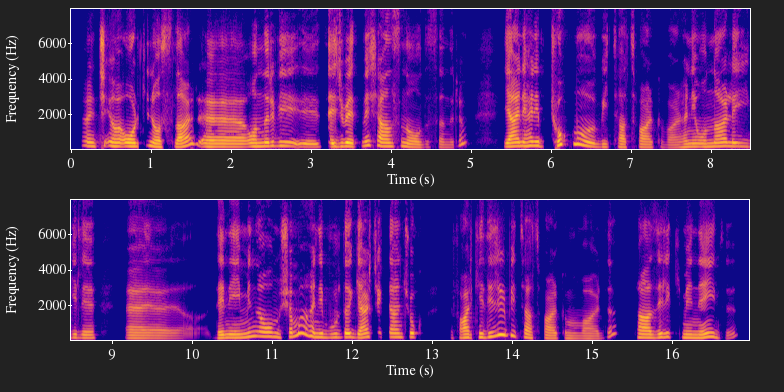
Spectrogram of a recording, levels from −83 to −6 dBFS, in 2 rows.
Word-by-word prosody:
Evet, 210 Hz, -4 st, -1 dB
ç -, -, +3 dB
ya, 205 Hz, -3 st, +3 dB
orkinoslar, 195 Hz, -, +3 dB
eee, 180 Hz, -, +2 dB
onları 200 Hz, +4 st, +2 dB
bir, 225 Hz, -1 st, 0 dB
eee, 170 Hz, -1 st, -2 dB
tecrübe 190 Hz, +2 st, +4 dB
etme 220 Hz, +6 st, -1 dB
şansın 210 Hz, -4 st, +1 dB
oldu 155 Hz, -4 st, -2 dB
sanırım. 155 Hz, -, -11 dB, 0.5 s
Yani, 210 Hz, +3 st, +6 dB
hani, 235 Hz, +1 st, +3 dB
çok 275 Hz, +7 st, +1 dB
mu 235 Hz, -, +1 dB
bir 170 Hz, -, -6 dB
tat 160 Hz, -1 st, -5 dB
farkı 155 Hz, -2 st, -4 dB
var? 145 Hz, +1 st, -9 dB
Hani, 175 Hz, +3 st, -2 dB
onlarla 195 Hz, +4 st, +1 dB
ilgili, 185 Hz, -3 st, -4 dB, 0.4 s
eee, 155 Hz, -2 st, -5 dB, 0.4 s
deneyimin 185 Hz, +8 st, 0 dB
olmuş 245 Hz, -5 st, 0 dB
ama, 325 Hz, -, +1 dB
hani, 215 Hz, -7 st, 0 dB
burada 205 Hz, +2 st, +1 dB
gerçekten 215 Hz, +2 st, -1 dB
çok, 220 Hz, +1 st, -3 dB, 0.3 s
e, -, -, -26 dB
fark 185 Hz, +4 st, -1 dB
edilir 255 Hz, -, +1 dB
bir 300 Hz, -, -2 dB
tat 190 Hz, -5 st, -3 dB
farkı 150 Hz, -2 st, -5 dB
mı 145 Hz, -1 st, -11 dB
vardı? 140 Hz, 0 st, -9 dB, 0.3 s
Tazelik 200 Hz, +3 st, +1 dB
mi, 185 Hz, -1 st, -1 dB
neydi? 190 Hz, -, -2 dB
190 Hz, 150 wpm, -22 LUFS, 170-215 Hz, 0.5 s, Yani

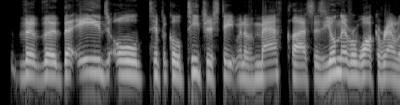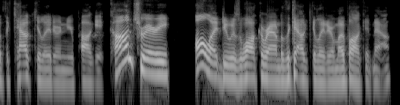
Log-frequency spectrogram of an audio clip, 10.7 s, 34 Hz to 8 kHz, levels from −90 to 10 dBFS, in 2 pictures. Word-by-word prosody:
the 165 Hz, -5 st, +1 dB
the 155 Hz, +1 st, +2 dB
the 165 Hz, -1 st, +3 dB
age-old 170 Hz, -3 st, +2 dB
typical 160 Hz, -3 st, -3 dB
teacher 165 Hz, -3 st, -1 dB
statement 145 Hz, -3 st, -1 dB
of 130 Hz, -1 st, -6 dB
math 155 Hz, +4 st, 0 dB
classes, 140 Hz, -2 st, -1 dB
"You'll 175 Hz, +3 st, +4 dB
never 180 Hz, -4 st, +2 dB
walk 155 Hz, 0 st, 0 dB
around 145 Hz, -2 st, +1 dB
with 125 Hz, -, -9 dB
a 115 Hz, -, -10 dB
calculator 115 Hz, -7 st, -4 dB
in 105 Hz, -1 st, -11 dB
your 100 Hz, 0 st, -11 dB
pocket." -, -, -5 dB
Contrary, 175 Hz, -, +3 dB, 0.3 s
all 270 Hz, -, +5 dB
I 150 Hz, -, +3 dB
do 135 Hz, 0 st, -2 dB
is 125 Hz, -1 st, -3 dB
walk 140 Hz, +1 st, -1 dB
around 125 Hz, -3 st, +2 dB
with 125 Hz, +1 st, -6 dB
a 130 Hz, -, -3 dB
calculator 115 Hz, -3 st, -3 dB
in 110 Hz, -, -8 dB
my 115 Hz, +1 st, -1 dB
pocket -, -, -4 dB
now. -, -, -8 dB
150 Hz, 190 wpm, -23 LUFS, 130-165 Hz, 0.3 s, all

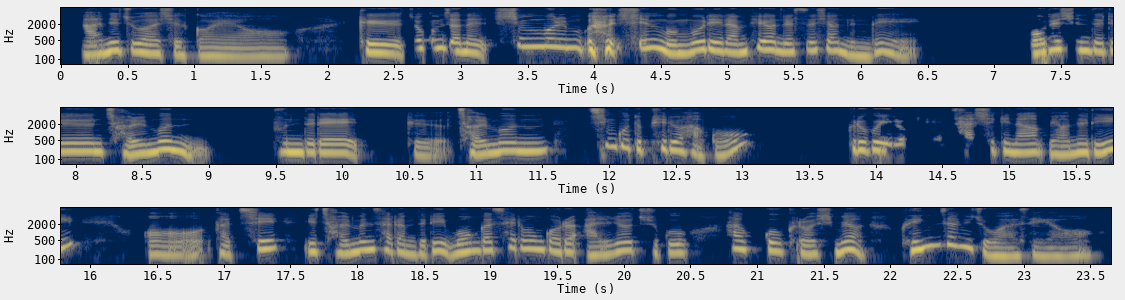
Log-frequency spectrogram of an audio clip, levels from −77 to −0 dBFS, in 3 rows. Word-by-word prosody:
많이 170 Hz, +7 st, +3 dB
좋아하실 170 Hz, -8 st, -1 dB
거예요. 130 Hz, -1 st, -6 dB, 0.5 s
그 180 Hz, -5 st, +4 dB
쪼끔 260 Hz, +1 st, -2 dB
전에 195 Hz, -7 st, +2 dB
신물물 295 Hz, -4 st, +1 dB, 0.3 s
신문물이란 205 Hz, -4 st, +3 dB
표현을 215 Hz, -4 st, +3 dB
쓰셨는데 190 Hz, -, -2 dB, 0.8 s
어르신들은 200 Hz, -1 st, +2 dB
젊은 185 Hz, +4 st, +2 dB, 0.5 s
분들의 185 Hz, -3 st, +2 dB, 0.3 s
그 140 Hz, -2 st, -8 dB
젊은 200 Hz, +5 st, +1 dB, 0.3 s
친구도 290 Hz, -7 st, -1 dB
필요하고 200 Hz, -, -2 dB, 0.7 s
그리고 225 Hz, -1 st, +3 dB
이렇게 185 Hz, -2 st, -2 dB, 0.4 s
자식이나 190 Hz, +1 st, -2 dB
며느리 185 Hz, -, +1 dB, 0.5 s
어 155 Hz, -2 st, -4 dB
같이 240 Hz, -, -1 dB, 0.2 s
이 195 Hz, -1 st, 0 dB
젊은 190 Hz, +6 st, +1 dB
사람들이 200 Hz, -4 st, -2 dB
뭔가 195 Hz, +6 st, +1 dB
새로운 250 Hz, +1 st, 0 dB
거를 195 Hz, -4 st, 0 dB
알려 160 Hz, +9 st, -1 dB
주고 180 Hz, -4 st, -5 dB, 0.3 s
하고 230 Hz, -5 st, -1 dB
그러시면 170 Hz, +4 st, -1 dB, 0.3 s
굉장히 305 Hz, +5 st, +2 dB
좋아하세요. 135 Hz, -, -5 dB
195 Hz, 245 characters per minute, -22 LUFS, 165-225 Hz, 0.8 s, 그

